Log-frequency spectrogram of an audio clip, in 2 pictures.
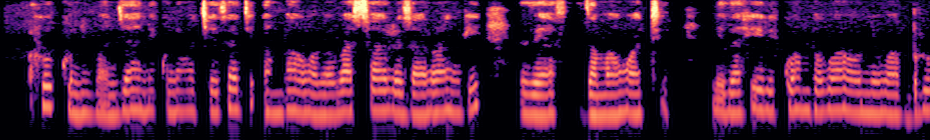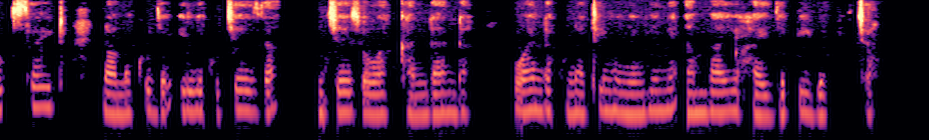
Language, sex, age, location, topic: Swahili, female, 25-35, Nakuru, government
